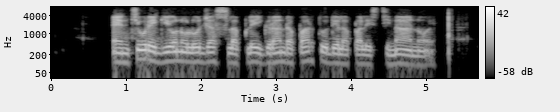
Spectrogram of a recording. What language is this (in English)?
Esperanto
